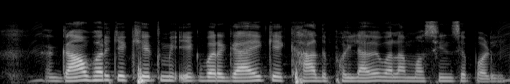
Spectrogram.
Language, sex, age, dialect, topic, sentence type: Bhojpuri, male, 18-24, Northern, agriculture, statement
